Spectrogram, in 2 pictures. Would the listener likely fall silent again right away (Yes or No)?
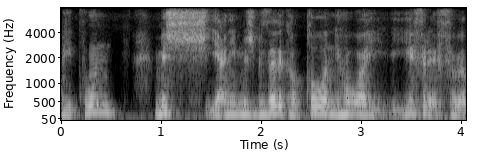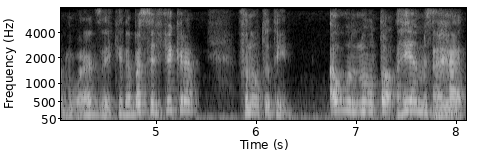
Yes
